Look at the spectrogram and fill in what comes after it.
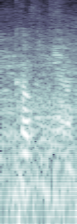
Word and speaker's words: Coconino: How do you pronounce Coconino Cowboys? – Coconino.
